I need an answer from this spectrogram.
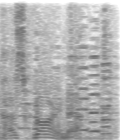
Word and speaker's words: Husqvarna: now how to say husqvarna you say husk like corn and barn like varnish without the ish and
